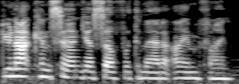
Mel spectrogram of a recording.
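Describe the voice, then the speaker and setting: A woman voicing a tough, stoic young elf mage in a fantasy game roleplay, speaking formally and with measured words. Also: on the low side, sharp tone, soft background music. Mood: guarded, stoic. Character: tough, guarded young female elf mage, dwarf-raised.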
